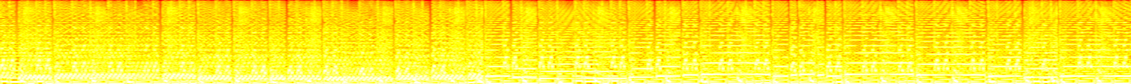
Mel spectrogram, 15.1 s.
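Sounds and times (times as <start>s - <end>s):
chiptune melody on CSG8580R5 SID chip: 0.0s - 15.0s.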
